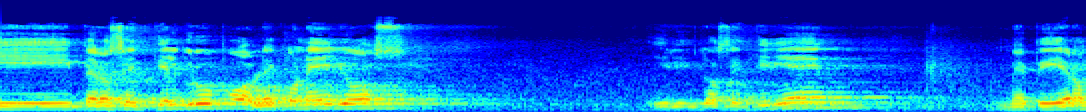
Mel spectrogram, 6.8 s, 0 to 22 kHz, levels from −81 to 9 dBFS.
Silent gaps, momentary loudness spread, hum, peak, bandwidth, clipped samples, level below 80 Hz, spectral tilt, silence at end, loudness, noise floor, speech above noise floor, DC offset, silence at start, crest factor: none; 19 LU; none; -2 dBFS; 10 kHz; under 0.1%; -66 dBFS; -4 dB/octave; 0 s; -19 LUFS; -47 dBFS; 29 dB; under 0.1%; 0 s; 18 dB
